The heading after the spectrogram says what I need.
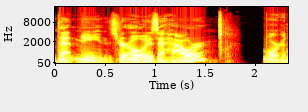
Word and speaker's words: Hauer: of the name so the best way I describe it to people is to be able to say just like say how are you you know how are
